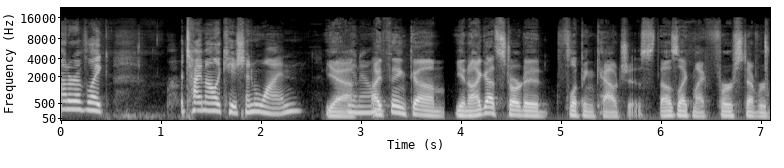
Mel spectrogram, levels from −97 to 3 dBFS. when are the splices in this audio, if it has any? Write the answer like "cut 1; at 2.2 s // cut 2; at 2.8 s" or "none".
cut 1; at 2.6 s // cut 2; at 3.8 s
